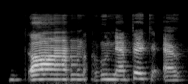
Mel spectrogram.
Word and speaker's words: Unepic: Unepic Networks.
